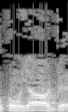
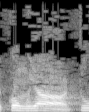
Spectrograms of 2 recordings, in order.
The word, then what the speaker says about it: 供养: 那么这里呢就是供养诸佛，所以读样。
